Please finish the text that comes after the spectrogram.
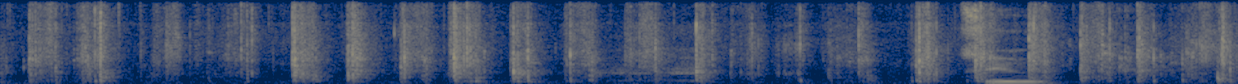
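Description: Soft, rapid riffling and flicking of tarot cards repeats through the clip, quiet and close, with a voice speaking intermittently over it.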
